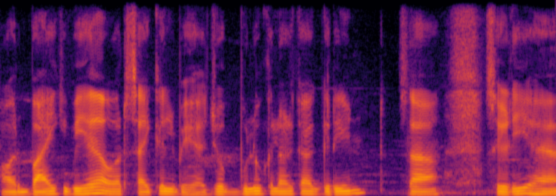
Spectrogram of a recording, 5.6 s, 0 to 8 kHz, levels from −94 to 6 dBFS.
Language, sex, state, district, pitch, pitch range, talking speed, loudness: Hindi, male, Jharkhand, Garhwa, 105 Hz, 100-110 Hz, 170 wpm, -20 LUFS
